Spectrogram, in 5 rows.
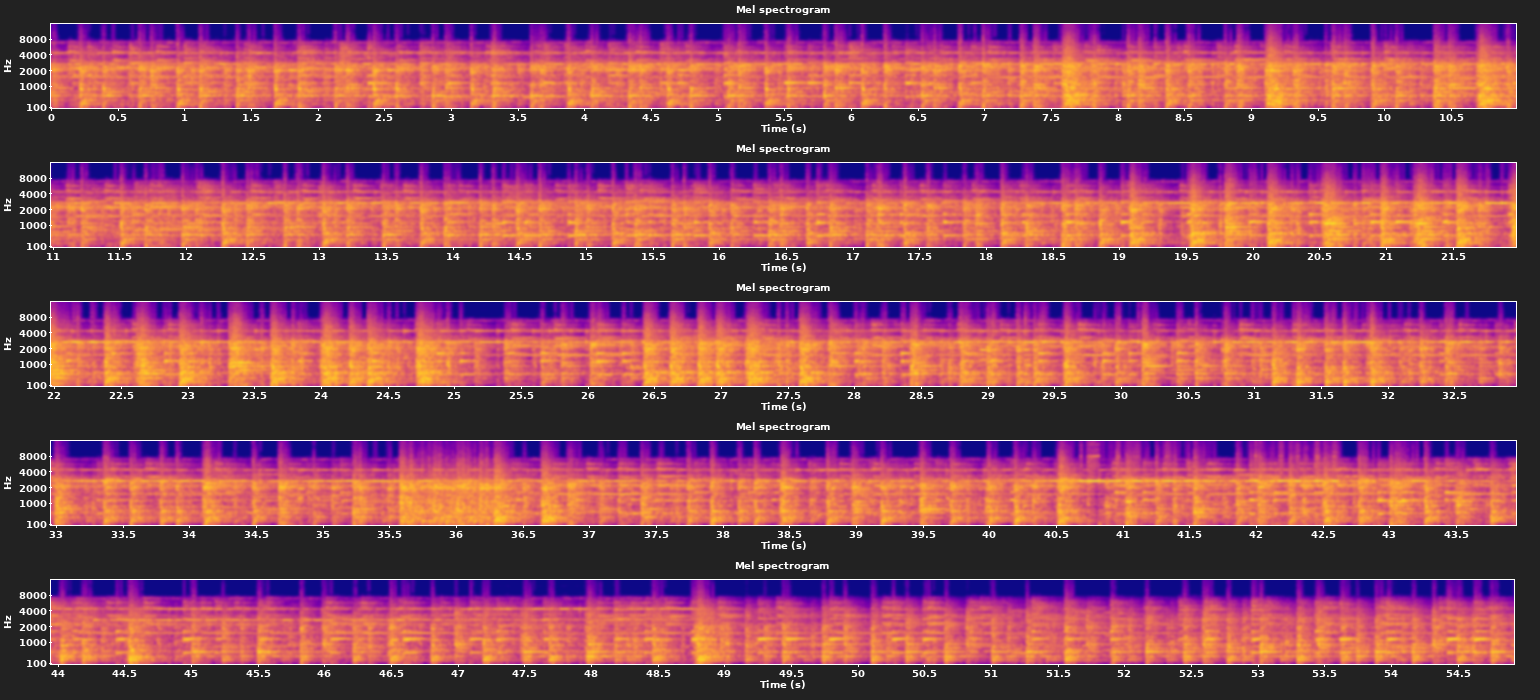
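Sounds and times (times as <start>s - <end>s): high ringing tone: 0.0s - 49.6s
barrel drum fast rhythm: 0.0s - 54.9s.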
